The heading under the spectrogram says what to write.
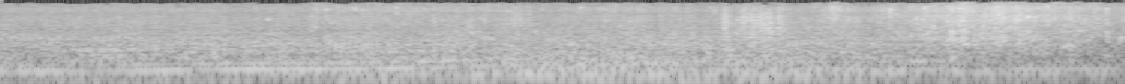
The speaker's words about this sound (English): Not far from the centre of Windsor, a flooded street is being used as a makeshift boat ramp by the SES, the RFS and the police.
